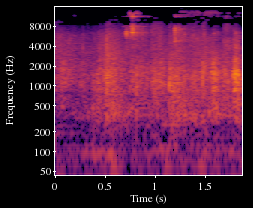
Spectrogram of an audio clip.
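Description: A female dog on a leash during impulse-control and leash-walking training pants quickly and whimpers in short, high, nearby bursts, fairly soft, with no talking.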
